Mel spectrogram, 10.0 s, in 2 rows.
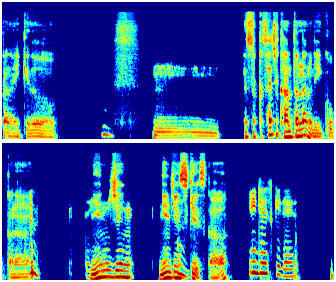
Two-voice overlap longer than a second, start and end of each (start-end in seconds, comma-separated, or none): none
